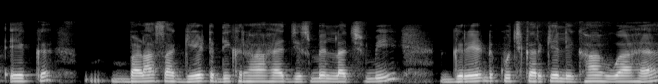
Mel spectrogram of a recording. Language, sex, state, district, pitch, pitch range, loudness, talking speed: Hindi, male, Jharkhand, Deoghar, 140 Hz, 135-145 Hz, -16 LUFS, 135 wpm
